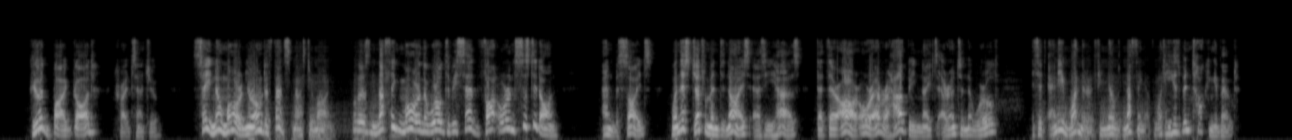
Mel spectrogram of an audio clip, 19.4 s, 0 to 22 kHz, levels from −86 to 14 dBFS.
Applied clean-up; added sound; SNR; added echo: neural separator model SepFormer DNS4.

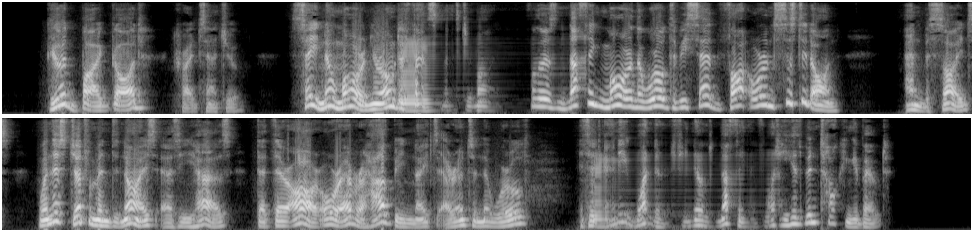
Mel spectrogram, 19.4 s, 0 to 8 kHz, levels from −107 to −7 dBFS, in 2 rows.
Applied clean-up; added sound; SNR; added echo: neural mask model DeepFilterNet 3.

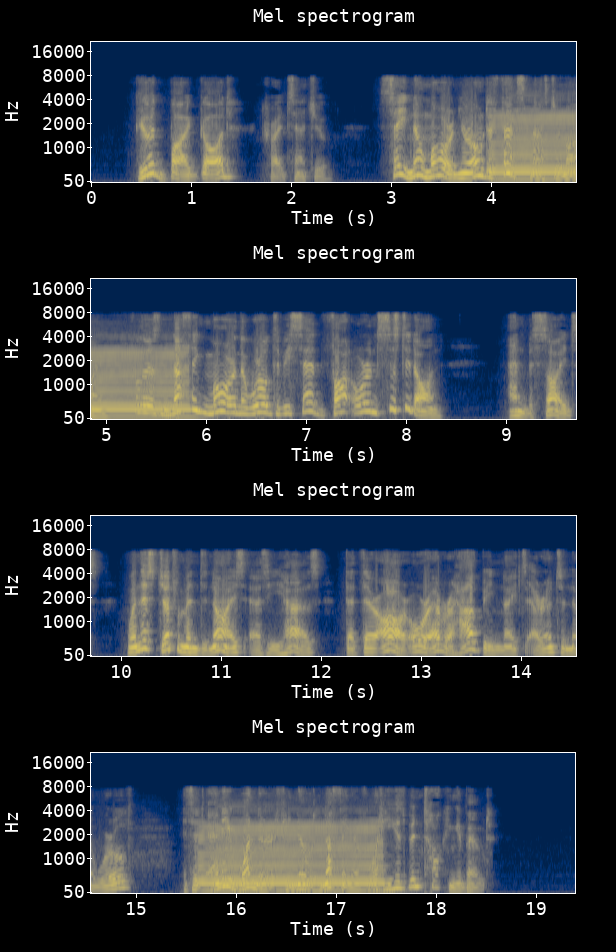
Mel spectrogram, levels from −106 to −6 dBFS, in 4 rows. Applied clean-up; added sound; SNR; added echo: none; Wind instrument, woodwind instrument; 1 dB; none.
